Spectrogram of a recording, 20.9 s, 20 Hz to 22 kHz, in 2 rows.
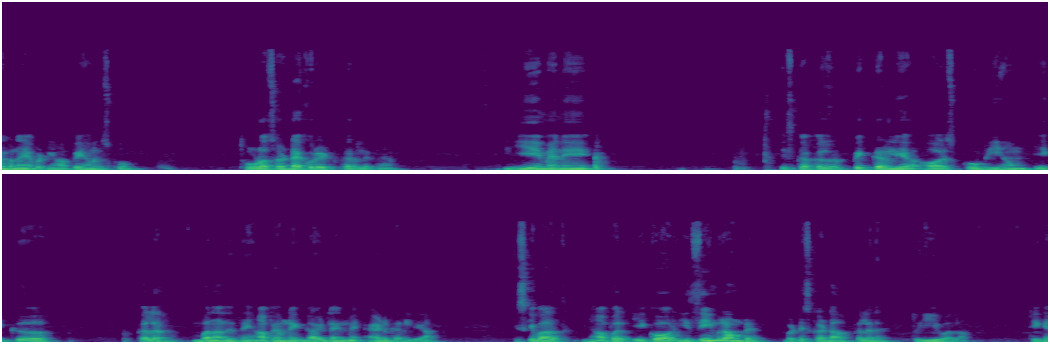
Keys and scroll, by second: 7.6 i, 8.8 v.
